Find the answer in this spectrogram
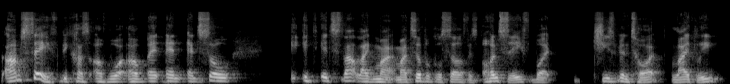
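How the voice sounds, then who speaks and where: A man's voice: medium pitch, moderate pace, breathy edge. A man speaking as a podcast guest, telling his story in an earnest, reflective conversational way. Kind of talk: conversational interview.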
